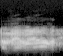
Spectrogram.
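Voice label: "Overlord", English speech; CallSign; Allied Flight; DCS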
